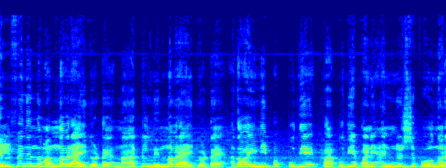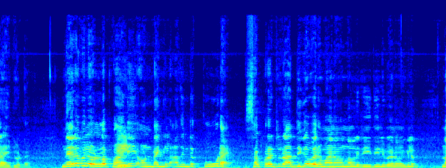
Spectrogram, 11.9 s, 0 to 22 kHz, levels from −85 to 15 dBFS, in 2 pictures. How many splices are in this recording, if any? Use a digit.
0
